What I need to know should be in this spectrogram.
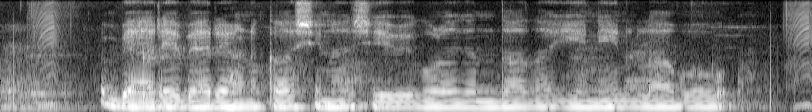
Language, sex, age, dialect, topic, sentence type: Kannada, male, 18-24, Dharwad Kannada, banking, statement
